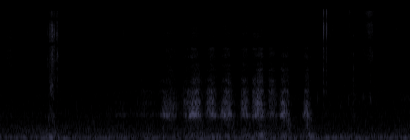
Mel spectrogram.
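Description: Faint, quick back-and-forth rubbing of a glue stick over a paper cutout, about six strokes a second for a second and a half, with a light click before it and a few small ticks near the end.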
